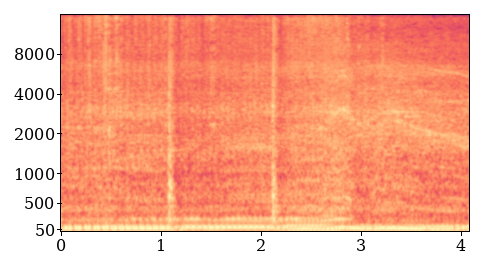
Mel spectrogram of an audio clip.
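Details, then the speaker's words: Honda Pioneer 1000 UTV, warm after driving all morning: under throttle burbling, popping, surging and stuttering, no power, top speed only ~45 mph, hanging in gears; owner presumes failed fuel pump or clogged fuel pressure regulator. "but if i try to rev it up do that burbling that popping it's like stuttering"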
